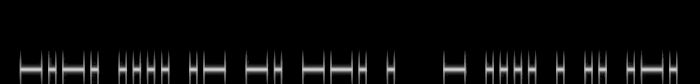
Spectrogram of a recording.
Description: Morse code, heard as a keyed tone, about 17 wpm, 700 Hz. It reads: CHANGE THEIR
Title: Easy Phrases 17wpm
